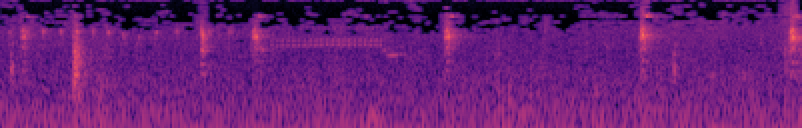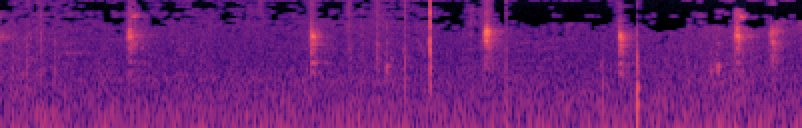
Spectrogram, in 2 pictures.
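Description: Faint, irregular sharp ticks and clicks, a few each second, around small birds feeding at a wooden feeder, with one brief high chirp from a small bird about one and a half seconds in.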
